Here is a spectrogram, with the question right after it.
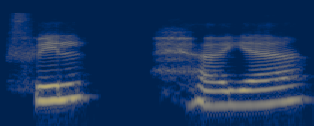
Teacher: हा हरूफ हलकी में से उसका साउंड लाने की कोशिश करनी है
